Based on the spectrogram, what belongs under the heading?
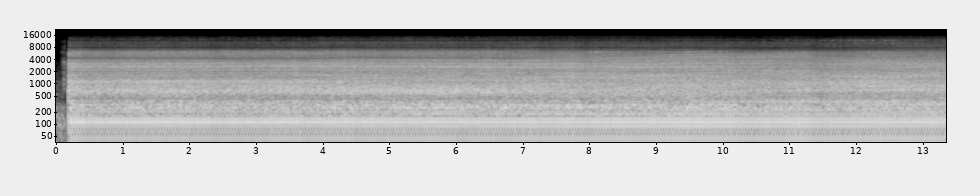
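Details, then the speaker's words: Old Gravely 16 Professional walk-behind mower, sat a while, formerly frozen mower deck now freed: small engine holds constant high speed, blades spinning evenly, no squeal, grind or knock; deck runs normally, belt longevity uncertain, advised to idle down. "I probably would recommend whoever had it to idle it down before they don't the belts foreign that's unbelievable"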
